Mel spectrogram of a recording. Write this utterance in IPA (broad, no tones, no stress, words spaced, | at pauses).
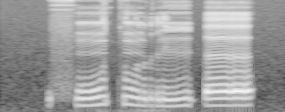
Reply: fũtũ rĩʔɛː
